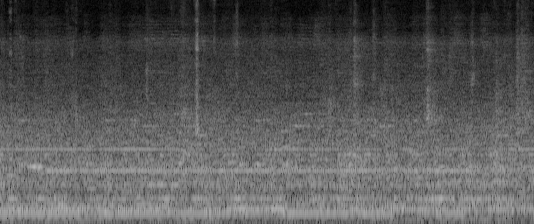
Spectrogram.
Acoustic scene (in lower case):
cafe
